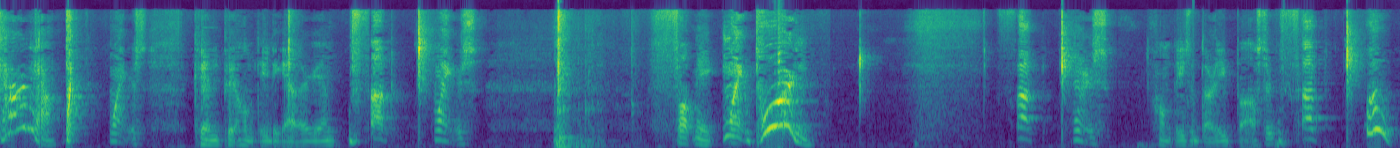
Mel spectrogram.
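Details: Adult male speaker; Vocal tics with coprolalia (Tourette syndrome).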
